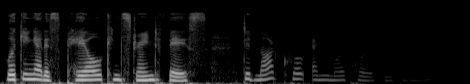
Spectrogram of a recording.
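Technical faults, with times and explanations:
No technical faults can be heard in this speech.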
